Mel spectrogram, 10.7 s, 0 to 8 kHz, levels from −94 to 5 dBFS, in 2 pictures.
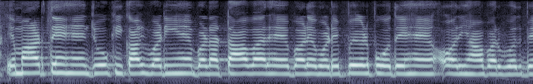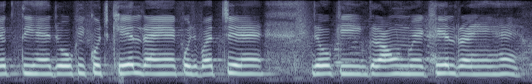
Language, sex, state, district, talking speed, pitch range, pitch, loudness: Hindi, female, Bihar, Gopalganj, 195 wpm, 255-265 Hz, 255 Hz, -14 LUFS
